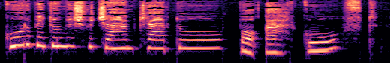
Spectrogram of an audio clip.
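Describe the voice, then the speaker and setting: A woman narrating a children's story in an expressive, sing-song way. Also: high-pitched.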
